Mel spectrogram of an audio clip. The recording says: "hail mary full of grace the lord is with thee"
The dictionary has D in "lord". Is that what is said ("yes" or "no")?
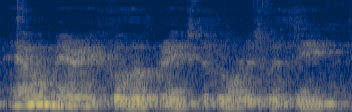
no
